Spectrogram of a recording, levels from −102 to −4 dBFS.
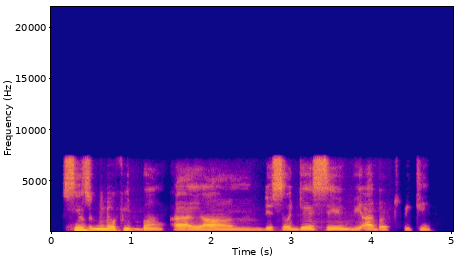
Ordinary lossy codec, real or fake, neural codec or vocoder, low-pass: none; fake; codec, 32 kHz, 1.9 kbps, SNAC; 7.2 kHz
